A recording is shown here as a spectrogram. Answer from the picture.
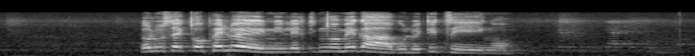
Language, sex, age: Swati, male, 26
